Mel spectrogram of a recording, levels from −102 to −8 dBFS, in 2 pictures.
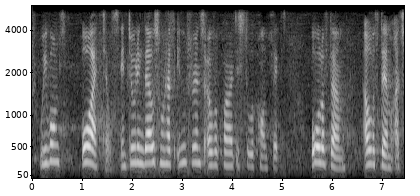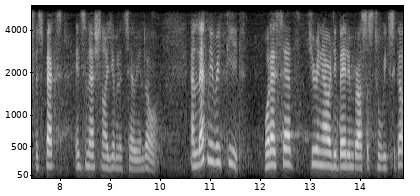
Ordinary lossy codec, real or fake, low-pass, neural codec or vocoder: none; fake; 5.4 kHz; codec, 24 kHz, 0.9 kbps, WavTokenizer, medium speech release version 2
